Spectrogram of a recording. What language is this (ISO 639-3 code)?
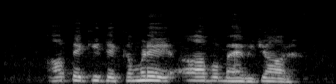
skr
